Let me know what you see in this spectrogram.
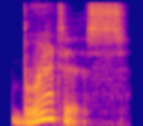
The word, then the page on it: brattice: British English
